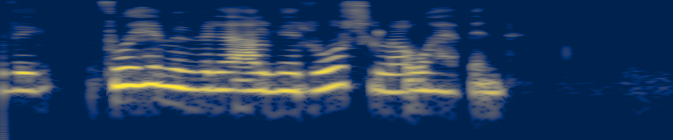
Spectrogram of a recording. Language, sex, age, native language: Icelandic, female, 20-29, Icelandic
